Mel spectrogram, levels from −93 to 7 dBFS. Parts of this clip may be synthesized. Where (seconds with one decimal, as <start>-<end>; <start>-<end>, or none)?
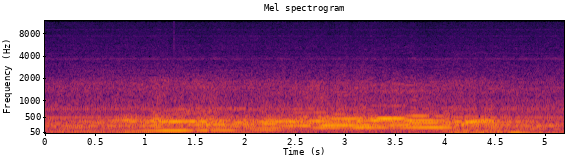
1.4-2.2; 3.2-4.4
